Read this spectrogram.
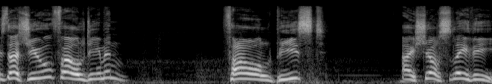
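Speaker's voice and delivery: very high, booming, mic-busting shout. Calling out to the Walrider while playing: loud, blowing out the microphone. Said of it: "blowing out my microphone with the plosives".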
